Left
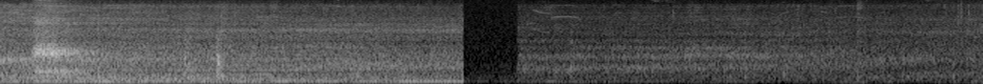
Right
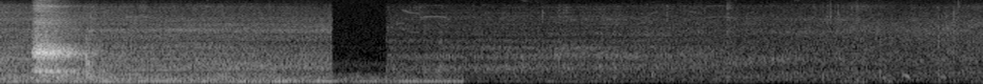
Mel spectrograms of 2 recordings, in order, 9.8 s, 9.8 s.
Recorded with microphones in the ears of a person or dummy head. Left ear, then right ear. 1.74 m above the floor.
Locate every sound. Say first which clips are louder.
0.3 s breathing: right 5 dB; 35° right (ahead or behind), 2.5 m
